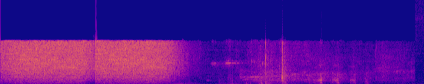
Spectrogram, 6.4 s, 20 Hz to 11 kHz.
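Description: A CO2 fire extinguisher used as a rocket, discharging with a loud steady hiss of escaping carbon dioxide. The hiss fades out about three seconds in, and a few sharp knocks follow.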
